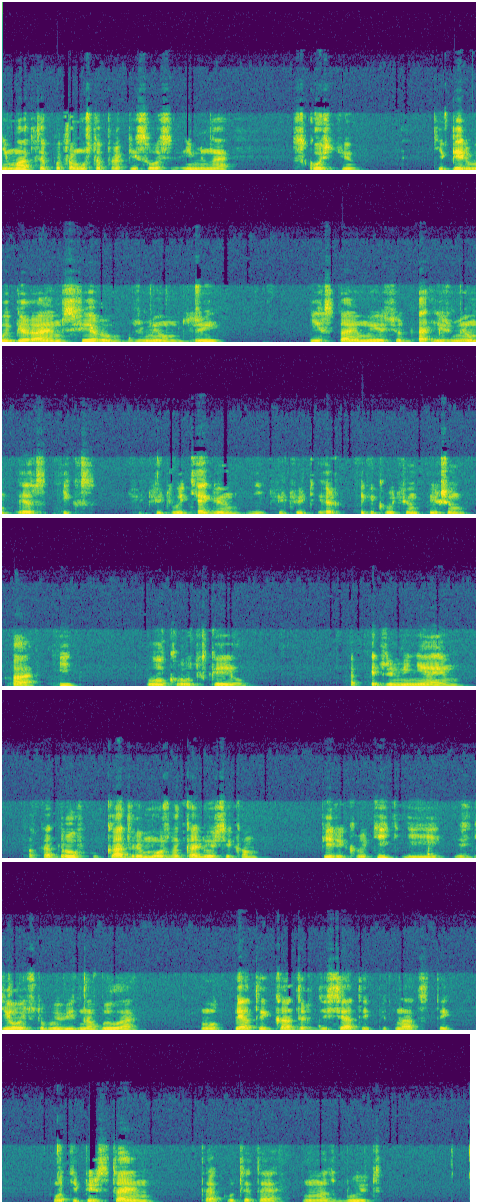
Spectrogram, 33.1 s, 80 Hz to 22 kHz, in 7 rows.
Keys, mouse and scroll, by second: 4.4 click, 6.2 g, 9.6 s, 12.6 r, 14.3 a, 14.6 i, 17.6 click, 19.7-20.9 scroll up 13, 20.9 middle click, 24.0-24.8 scroll up 5, 24.6 middle click, 27.7 click, 32.9 click.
